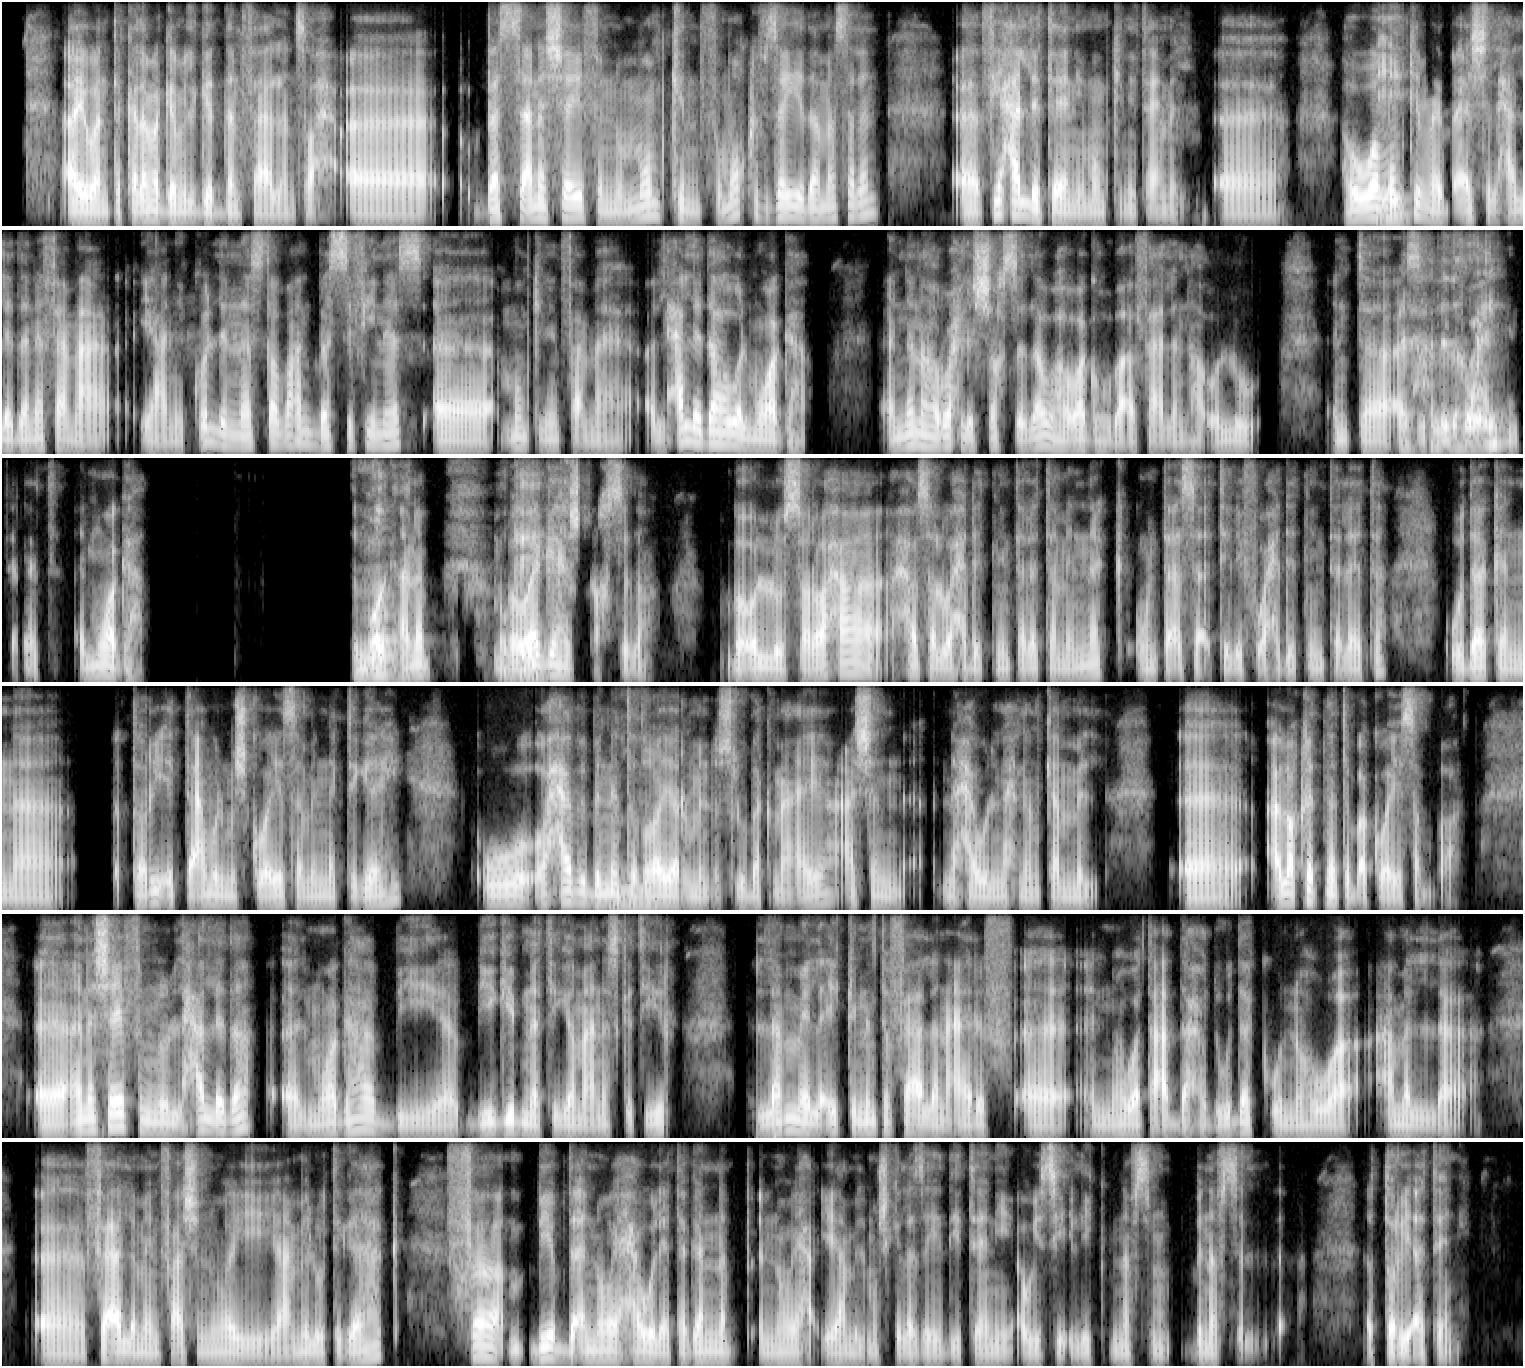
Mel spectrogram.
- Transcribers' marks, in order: other background noise
- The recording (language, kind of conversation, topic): Arabic, unstructured, هل تقدر تسامح حد آذاك جامد؟
- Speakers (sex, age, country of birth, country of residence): male, 25-29, United Arab Emirates, Egypt; male, 40-44, Egypt, United States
